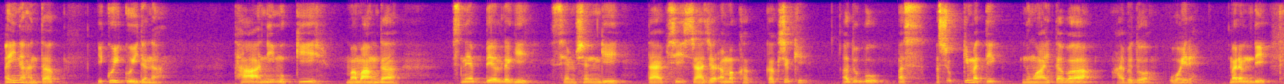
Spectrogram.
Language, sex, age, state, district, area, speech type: Manipuri, male, 45-60, Manipur, Imphal West, urban, spontaneous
